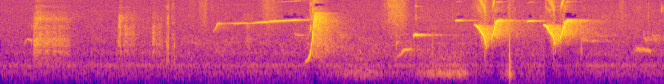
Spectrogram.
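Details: Lyrebird of Australian forest, known for imitating many sounds, producing scattered thin whistles, a long rising whistle, then paired loud sweeping downslurred notes over faint background hiss.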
